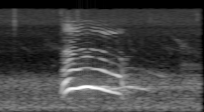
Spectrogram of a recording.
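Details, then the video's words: Golden jackal howl: a single clear tonal note that rises slightly and then falls away, about half a second long, with strong harmonics over a soft background hiss. "Golden Jackal sound call / תן מילל"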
